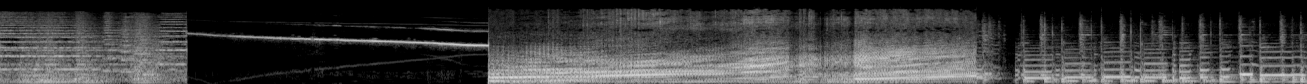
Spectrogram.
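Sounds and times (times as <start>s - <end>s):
high whistle falling in pitch: 1.8s - 7.7s
car engine revving: 4.9s - 9.9s.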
